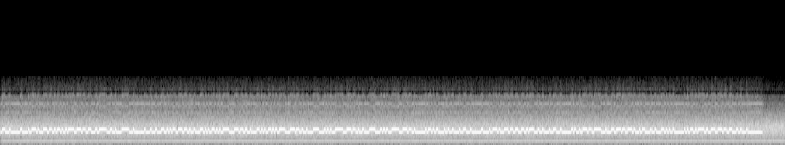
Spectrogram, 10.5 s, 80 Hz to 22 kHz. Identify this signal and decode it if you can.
RTTY (50 baud, 450 Hz shift), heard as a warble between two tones, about 2350 Hz centre, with radio static, a steady whistle near 840 Hz and room echo. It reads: … DE CT5QUS 449 449 965 965 DK2KH IZ2F TU HB4SEA CQ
